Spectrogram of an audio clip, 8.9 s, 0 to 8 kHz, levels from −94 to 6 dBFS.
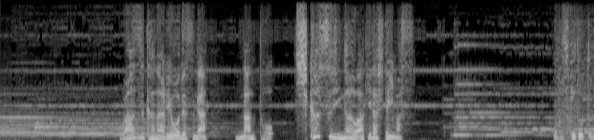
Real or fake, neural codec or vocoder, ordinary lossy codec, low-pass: real; none; Opus, 16 kbps; 7.2 kHz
